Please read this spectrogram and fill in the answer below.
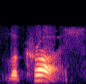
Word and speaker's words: LCROSS: out of NASA Ames called LaCrosse. And that was an acronym which stands for something, and I don't remember what it stands for at the moment, but it's spelled LCROSS.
